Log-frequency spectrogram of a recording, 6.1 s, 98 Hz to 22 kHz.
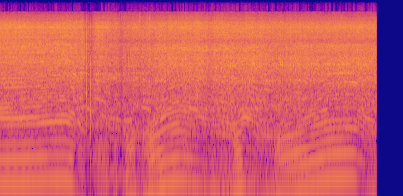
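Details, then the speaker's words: Husqvarna 162SE two-stroke chainsaw, about 50 years old, repaired after not running, cutting logs into firewood: crisp howl that bogs slightly into the cut and snaps back to full revs; could use a touch-up but cuts well; healthy cutting. "I could do with a bit of a touchup, but um yeah, it's cutting pretty well."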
